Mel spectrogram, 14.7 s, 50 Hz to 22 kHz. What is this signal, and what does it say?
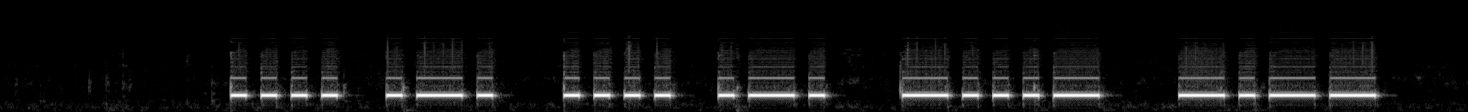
Morse code, heard as a keyed tone, about 8 wpm, 660 Hz. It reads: HR HR <BT> Y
